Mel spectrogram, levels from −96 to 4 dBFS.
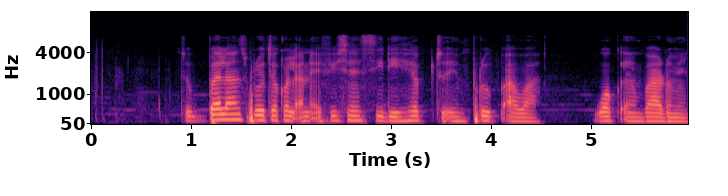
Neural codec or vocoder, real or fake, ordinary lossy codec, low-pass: none; real; none; 7.2 kHz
